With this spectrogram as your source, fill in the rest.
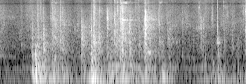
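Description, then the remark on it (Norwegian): A janitor's closet door is shut and held closed from inside while someone tries to open it, with several muffled thumps and rattles over a few seconds as it strains against its frame. “Han smetter seg lynraskt inn på bøttekottet”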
